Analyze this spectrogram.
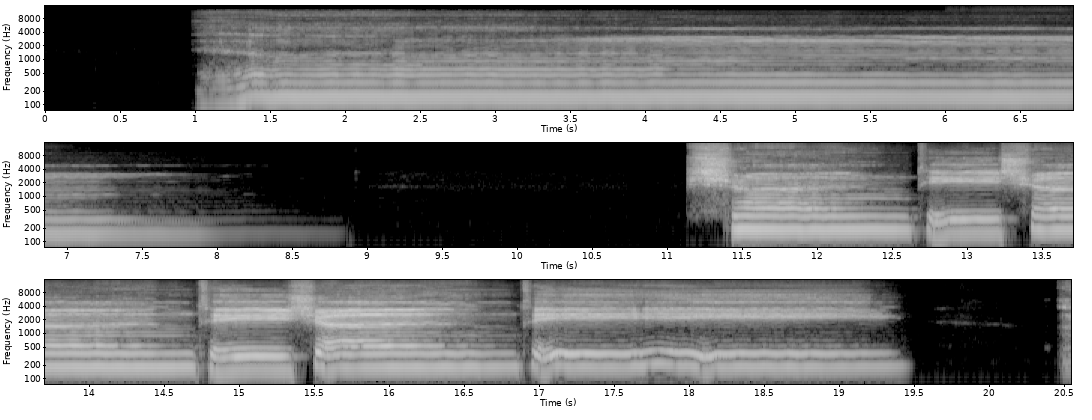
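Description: An elderly man chants long, steady notes through an online call.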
